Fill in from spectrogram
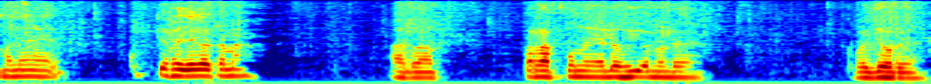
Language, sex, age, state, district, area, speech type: Santali, male, 45-60, Odisha, Mayurbhanj, rural, spontaneous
